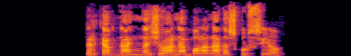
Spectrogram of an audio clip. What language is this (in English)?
Catalan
